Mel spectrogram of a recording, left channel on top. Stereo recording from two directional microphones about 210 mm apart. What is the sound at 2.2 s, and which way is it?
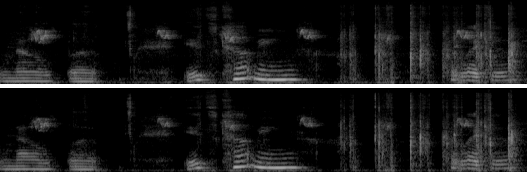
Speech, 35° right (ahead or behind).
